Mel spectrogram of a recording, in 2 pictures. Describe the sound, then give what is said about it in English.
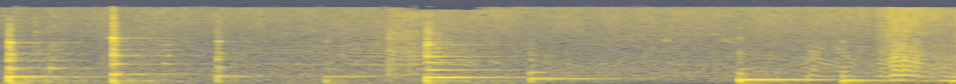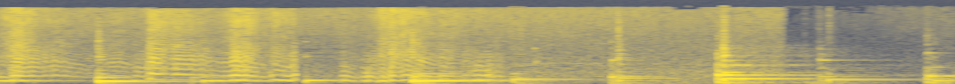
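A fly buzzes in a run of short, stop-start bursts, its whiny drone rising and dipping in pitch as it flits around. The sound is fairly quiet and there is no talking. “Buzzing quietly along.”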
